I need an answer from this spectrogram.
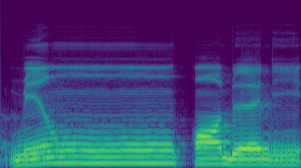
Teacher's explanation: untuk ikhfa pada qaf ini lebih dalam ya, pengucapannya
